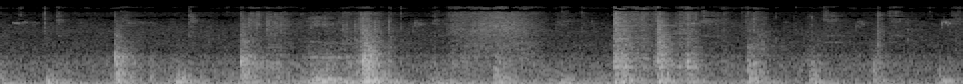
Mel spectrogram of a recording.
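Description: A series of short knocks and scrapes, about half a dozen spread over a few seconds, with a brief hiss near the middle, over a steady low rumble.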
